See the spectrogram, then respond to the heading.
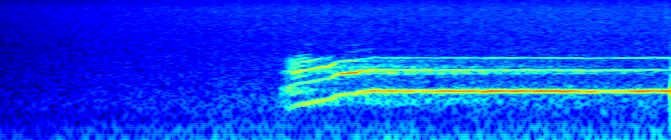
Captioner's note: wolf howling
